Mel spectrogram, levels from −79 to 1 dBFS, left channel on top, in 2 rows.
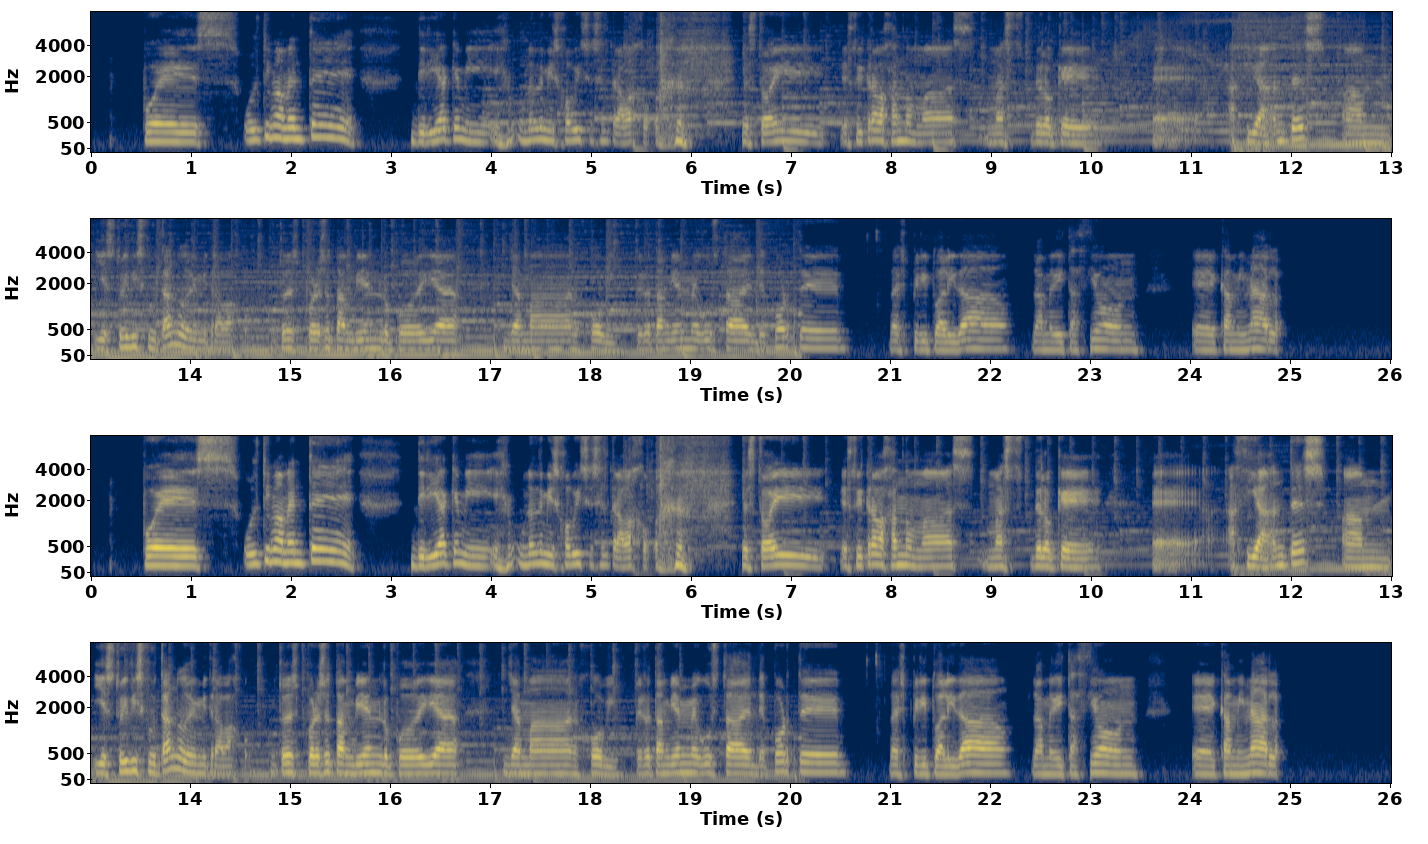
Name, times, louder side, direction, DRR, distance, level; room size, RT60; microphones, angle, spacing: voice 1, 0.5-10.1 10.6-11.1 11.3-16.7 17.1-20.6 21.0-23.5 24.0-24.9, right 5 dB, 90° right, 0.7 m, -22 dB
sound 1, 3.9-20.1, left 6 dB, 80° left, 0.4 m, -36 dB
sound 2, 5.2-18.9, right 4 dB, 45° right, 1.0 m, -43 dB
4.9 x 2.8 x 3.2 m
head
